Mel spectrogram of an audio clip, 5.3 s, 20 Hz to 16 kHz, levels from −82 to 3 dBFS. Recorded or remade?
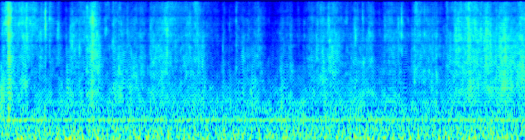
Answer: remade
